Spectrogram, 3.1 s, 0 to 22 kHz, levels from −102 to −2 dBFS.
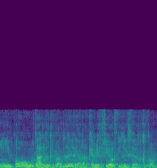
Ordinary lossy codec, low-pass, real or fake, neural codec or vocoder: none; none; fake; codec, 16 kHz, 4.8 kbps, FACodec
